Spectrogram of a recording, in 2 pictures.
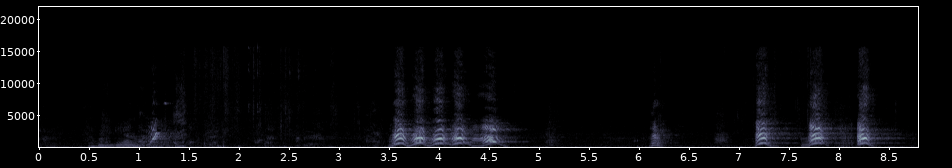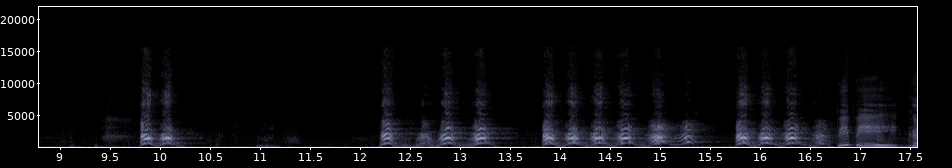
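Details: Lowchen and Cane Corso dogs, with Gracie Lou taking a break from her babies to run in freshly cut grass. Sharp, ringing barks come in quick bursts of three or four with quiet gaps, building into a rapid run of barking near the end.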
